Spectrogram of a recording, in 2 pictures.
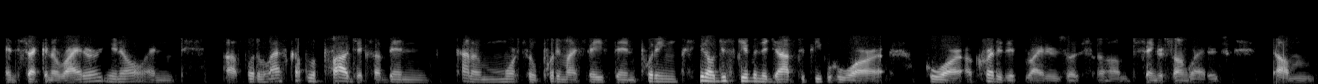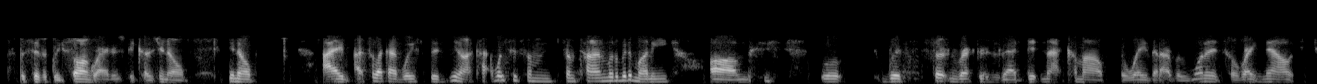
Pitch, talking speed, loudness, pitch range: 130 Hz, 200 wpm, -26 LUFS, 115-145 Hz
